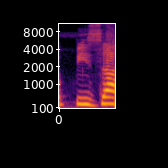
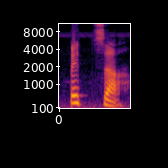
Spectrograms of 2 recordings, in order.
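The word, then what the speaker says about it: pizza: पिज्ज़ा, इज it right? आप में से कितने लोग इसको पिज्ज़ा ही प्रोनाउंस करते हैं, कमेंट्स में ज़रूर बताइएगा। होपफुली 95% लोग इसको पिज्ज़ा बोलते हैं, जबकि ये वर्ड है पिज्ज़ा। पिज्ज़ा, इसमें जो टी और जेड है उन दोनों की साउंड को हम इमर्ज करके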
